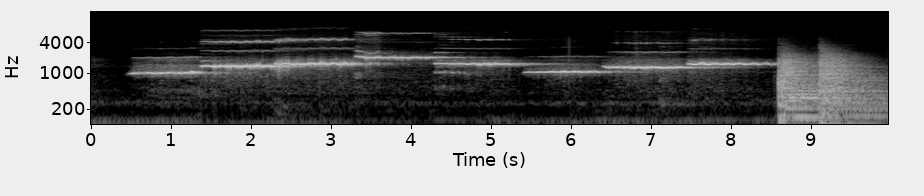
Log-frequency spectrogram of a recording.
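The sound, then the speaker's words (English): A loud, clear whistled tune, the signature theme of the radio program The Whistler for the Signal Oil Program, of long held notes that step and glide up and down in pitch, over a faint low hum, ending in an abrupt burst of fuller music. “That whistle is your signal for the Signal Oil Program, The Whistler.”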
